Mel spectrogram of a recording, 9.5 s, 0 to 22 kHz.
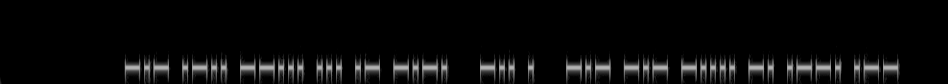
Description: Morse code, heard as a keyed tone, about 25 wpm, 700 Hz. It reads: KL7SAC DE KK6NPW
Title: USA Callsign DE Callsign - 6 Characters - 25wpm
